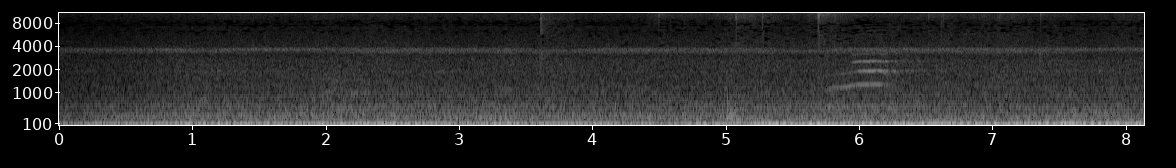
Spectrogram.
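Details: A stray kitten gives one short, rising, harmonic meow late in the recording, set against a constant low rumble like traffic and faint broadband clicks.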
